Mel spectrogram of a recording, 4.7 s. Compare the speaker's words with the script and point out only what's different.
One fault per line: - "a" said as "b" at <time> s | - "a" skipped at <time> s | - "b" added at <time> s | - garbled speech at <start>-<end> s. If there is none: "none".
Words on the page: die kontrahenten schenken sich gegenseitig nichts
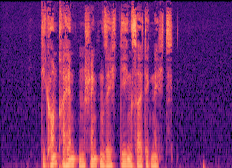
none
